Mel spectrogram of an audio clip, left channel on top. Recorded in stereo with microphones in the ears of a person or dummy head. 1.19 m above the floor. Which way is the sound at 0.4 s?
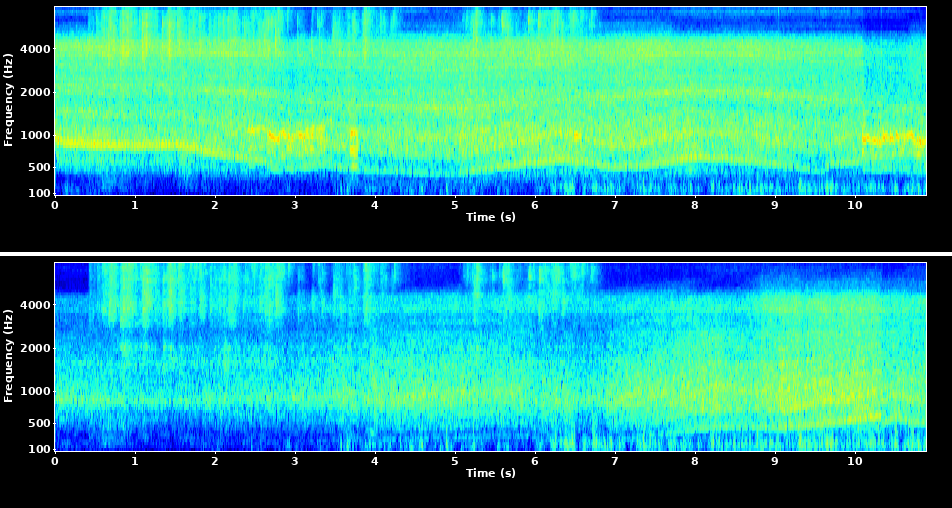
35° left (ahead or behind).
